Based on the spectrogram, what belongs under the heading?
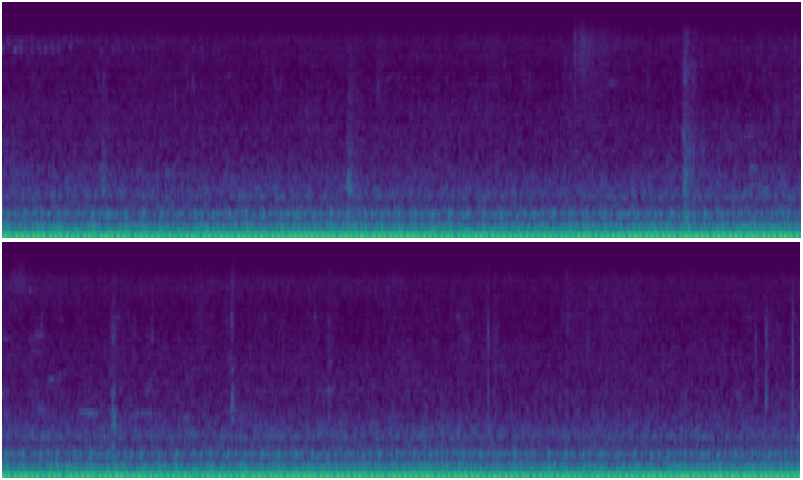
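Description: Vehicle engine idling steadily, heard from inside the cab as an even low rumble.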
